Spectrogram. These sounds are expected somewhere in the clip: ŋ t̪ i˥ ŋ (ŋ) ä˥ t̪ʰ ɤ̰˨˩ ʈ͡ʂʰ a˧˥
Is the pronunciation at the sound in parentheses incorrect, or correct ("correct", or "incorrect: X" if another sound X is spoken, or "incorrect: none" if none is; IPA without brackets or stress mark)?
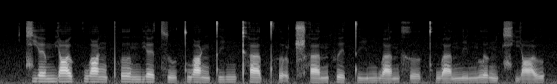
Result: incorrect: kʰ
